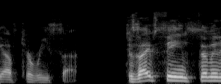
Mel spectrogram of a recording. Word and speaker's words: Teresa: So, yes, second story, which is Millicent and Teresa. That's how you pronounce it. I was so lost at first. I'm very bad with names, So when I saw that, I thought it was Theresy.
